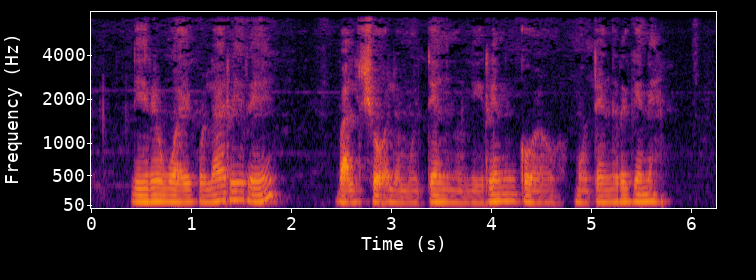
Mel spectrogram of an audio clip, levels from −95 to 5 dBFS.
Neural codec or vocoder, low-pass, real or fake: none; 7.2 kHz; real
